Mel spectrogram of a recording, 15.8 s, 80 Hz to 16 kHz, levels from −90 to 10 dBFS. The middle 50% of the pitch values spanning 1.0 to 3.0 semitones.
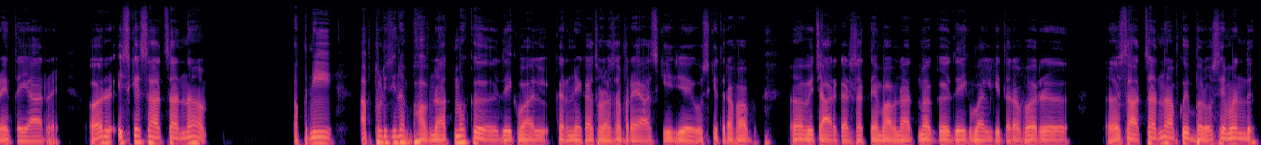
No: average, 4.2 semitones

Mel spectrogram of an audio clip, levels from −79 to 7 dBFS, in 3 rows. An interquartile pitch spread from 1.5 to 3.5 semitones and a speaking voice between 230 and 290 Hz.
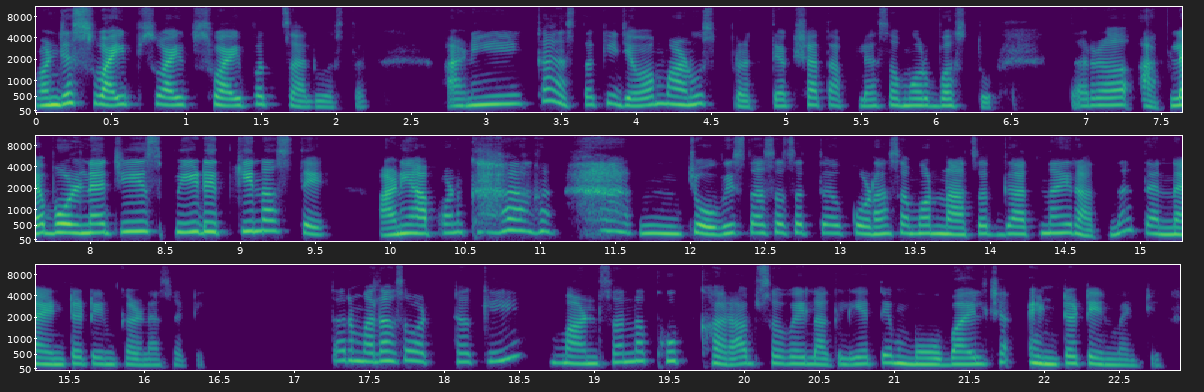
No: average, 4.6 semitones; high, 235 Hz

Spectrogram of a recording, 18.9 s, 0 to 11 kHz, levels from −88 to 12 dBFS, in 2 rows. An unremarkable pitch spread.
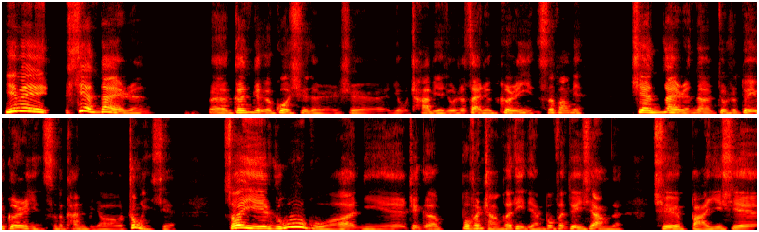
No: wide, 6.0 semitones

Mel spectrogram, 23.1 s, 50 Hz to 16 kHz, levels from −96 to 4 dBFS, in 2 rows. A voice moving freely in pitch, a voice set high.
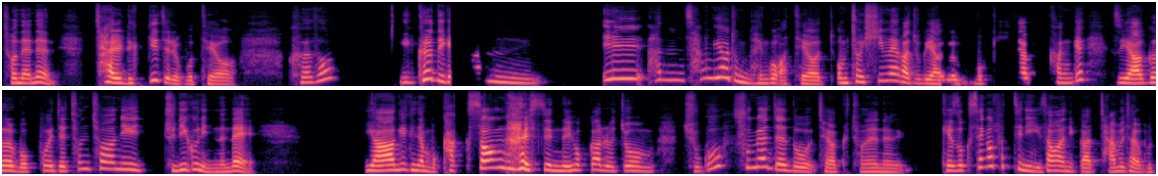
Yes: wide, 6.5 semitones; high, 210 Hz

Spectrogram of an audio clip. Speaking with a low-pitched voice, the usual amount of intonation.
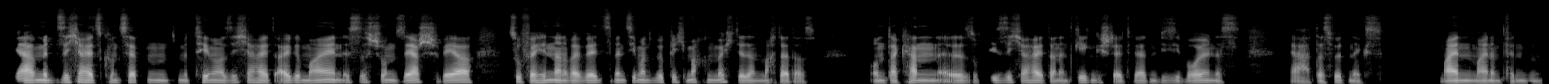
No: very low, 95 Hz; narrow, 1.9 semitones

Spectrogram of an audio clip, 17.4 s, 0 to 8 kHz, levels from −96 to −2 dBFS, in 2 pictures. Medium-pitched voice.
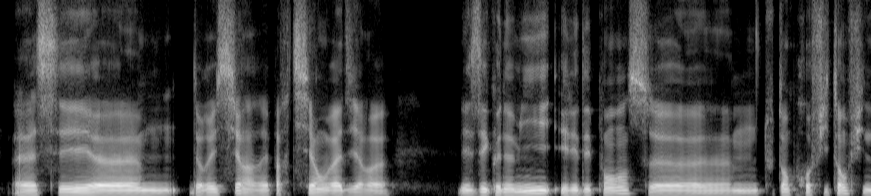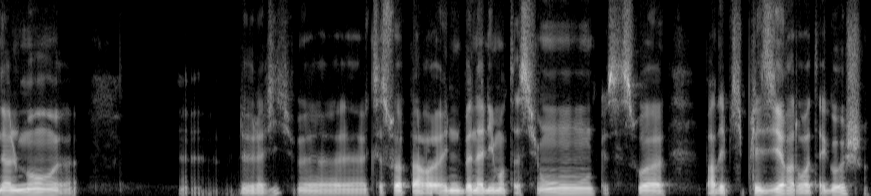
No: very low, 90 Hz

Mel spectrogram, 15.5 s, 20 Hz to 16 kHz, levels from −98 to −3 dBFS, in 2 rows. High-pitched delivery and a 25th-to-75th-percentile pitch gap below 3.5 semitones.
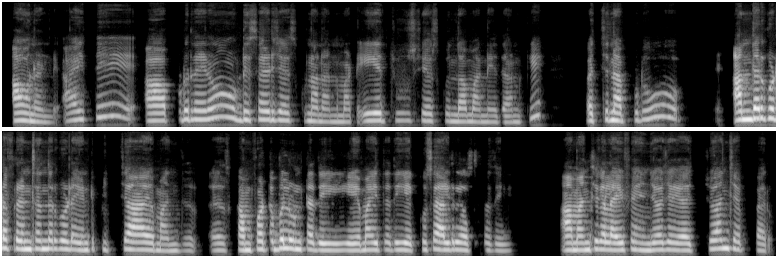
Yes: high, 215 Hz; average, 2.8 semitones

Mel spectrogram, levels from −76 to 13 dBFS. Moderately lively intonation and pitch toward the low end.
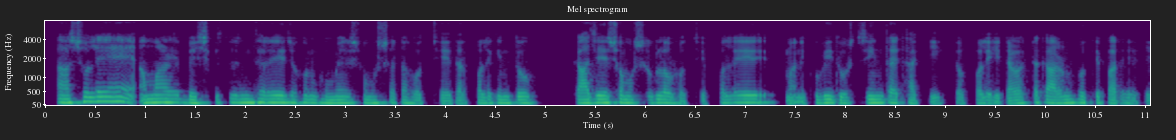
No: narrow, 1.7 semitones; low, 115 Hz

